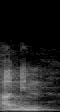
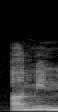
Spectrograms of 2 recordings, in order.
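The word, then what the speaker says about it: آمين: kitab-kitab mazhabnya itu bahwasanya membaca riwayat amin yang nomor 4 itu hanya dibaca panjang, mimnya dibaca tasydid itu keliru, kata Imam An-Nawawi.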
